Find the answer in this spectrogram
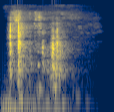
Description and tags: flip page
paper, book, manual, toss, flip, script, page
